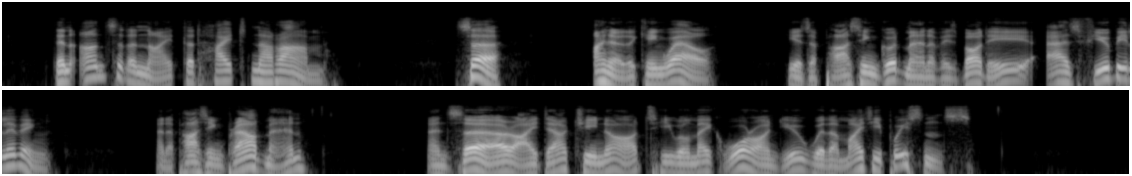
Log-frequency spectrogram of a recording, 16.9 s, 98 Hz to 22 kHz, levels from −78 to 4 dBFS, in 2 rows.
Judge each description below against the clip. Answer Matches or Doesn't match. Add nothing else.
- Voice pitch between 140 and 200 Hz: Doesn't match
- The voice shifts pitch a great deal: Matches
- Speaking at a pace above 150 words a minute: Matches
